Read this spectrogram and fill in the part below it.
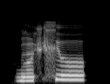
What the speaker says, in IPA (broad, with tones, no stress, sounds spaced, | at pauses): ɡ õ˨ ʃ xʲ o˦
